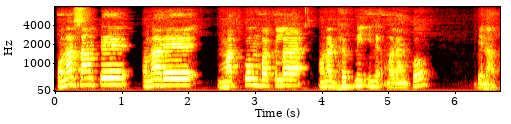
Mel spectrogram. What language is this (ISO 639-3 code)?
sat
